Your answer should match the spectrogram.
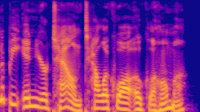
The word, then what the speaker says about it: Tahlequah: do I'm going to be in your town, Tahlequah, Oklahoma. How you pronounce it right?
